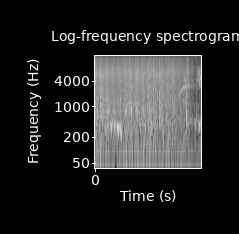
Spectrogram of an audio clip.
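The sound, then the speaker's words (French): A pigeon cooing in a park: a few soft, low coos rise briefly above a steady bed of outdoor background noise. “Mais le pigeon s'envole.”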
